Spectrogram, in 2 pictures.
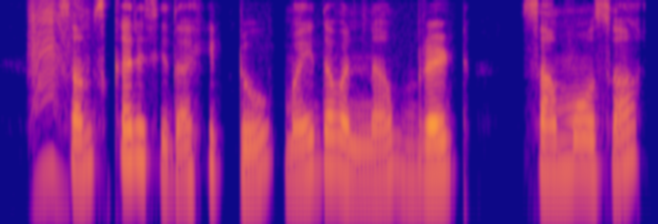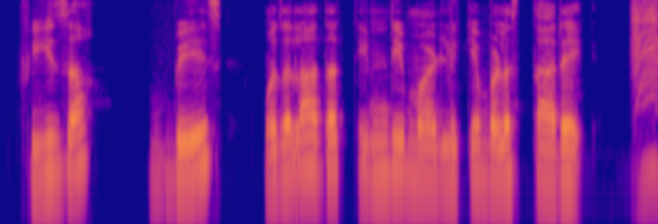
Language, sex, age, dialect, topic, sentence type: Kannada, female, 31-35, Coastal/Dakshin, agriculture, statement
